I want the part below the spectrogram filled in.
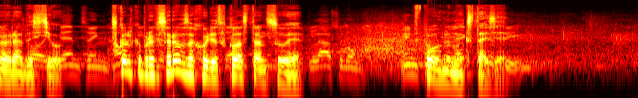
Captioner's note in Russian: смех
